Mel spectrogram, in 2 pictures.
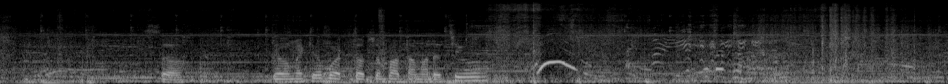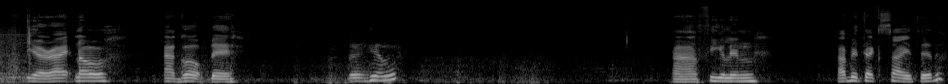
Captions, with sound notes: So, don't make your butt touch the bottom of the tube. Woo, I'm sorry. (laughs) Yeah, right now, i'm going up... ...the hill. Feeling a bit excited.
